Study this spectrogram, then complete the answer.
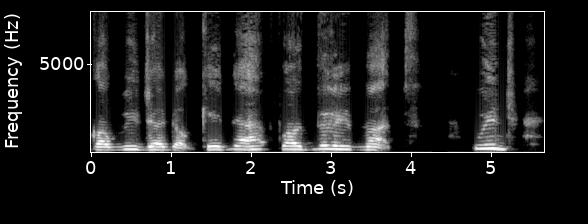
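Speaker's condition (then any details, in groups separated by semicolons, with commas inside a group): Cerebral palsy; fine motor skill challenges, typed assignments and projects up to degree via digital advisory and learning center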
